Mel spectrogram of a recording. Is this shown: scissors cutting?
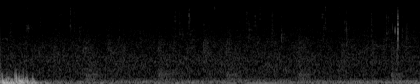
no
